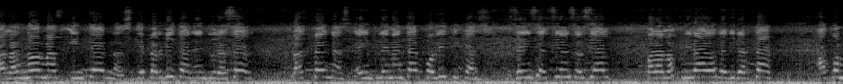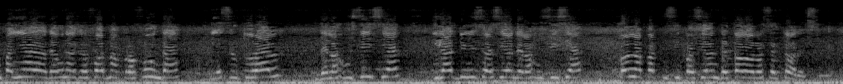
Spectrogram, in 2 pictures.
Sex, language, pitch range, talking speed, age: female, Spanish, 80-95 Hz, 155 wpm, 40-59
